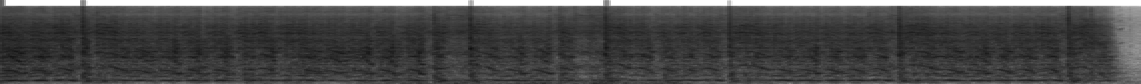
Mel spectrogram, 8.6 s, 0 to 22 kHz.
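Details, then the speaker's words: 1964 car with a newly installed 318 poly-head engine, crank-no-start: labored, uneven cranking that jerks against compression; ignition timing advanced too far causes kickback, so timing is backed off slightly. "come back a little more because here it's starting to kick back a little bit"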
